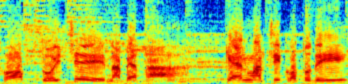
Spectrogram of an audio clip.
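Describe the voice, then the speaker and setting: Man acting a cartoon animal, high voice, brash, crude, mocking, music behind. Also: unhurried. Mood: taunting. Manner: crude mocking street talk. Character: brash, foul-mouthed, taunting cartoon animal.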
